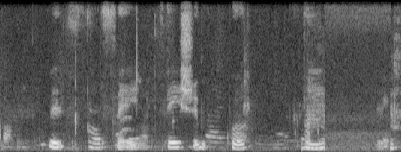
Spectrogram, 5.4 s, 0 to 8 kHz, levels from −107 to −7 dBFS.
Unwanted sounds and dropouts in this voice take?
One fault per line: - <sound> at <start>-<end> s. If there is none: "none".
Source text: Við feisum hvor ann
- laugh at 5.0-5.2 s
